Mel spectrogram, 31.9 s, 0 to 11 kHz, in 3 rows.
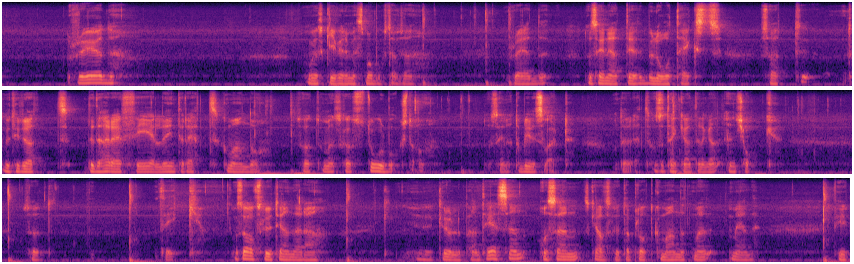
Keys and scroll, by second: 0.5-1.2 typing, 3.3 typing, 4.8-6.3 typing, 15.5-16.8 typing, 18.7-21.7 typing, 22.8 typing, 25.5 alt+shift+0, 31.4 alt+9.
